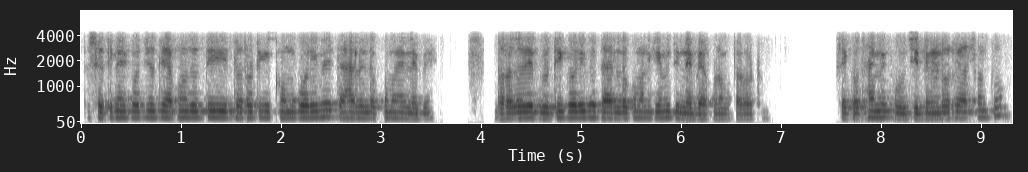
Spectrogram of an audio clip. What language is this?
Odia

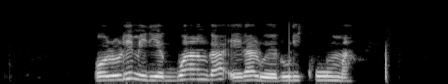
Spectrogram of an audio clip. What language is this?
Ganda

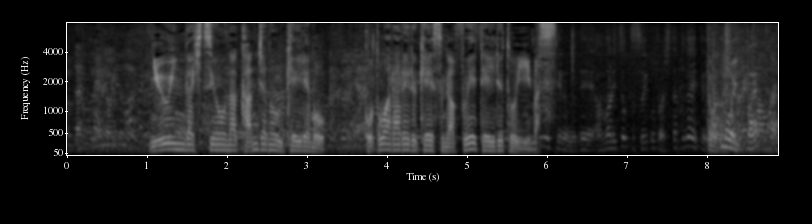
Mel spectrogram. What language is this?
Japanese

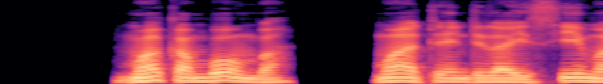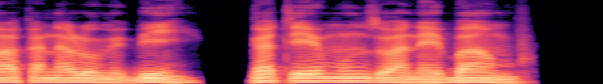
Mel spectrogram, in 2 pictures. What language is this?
Matengo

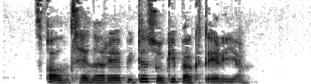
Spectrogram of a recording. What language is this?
Georgian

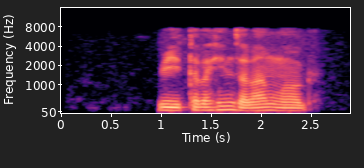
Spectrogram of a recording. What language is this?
Kinyarwanda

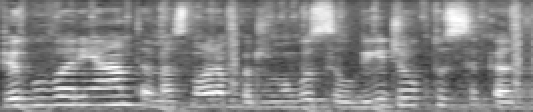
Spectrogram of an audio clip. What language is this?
Lithuanian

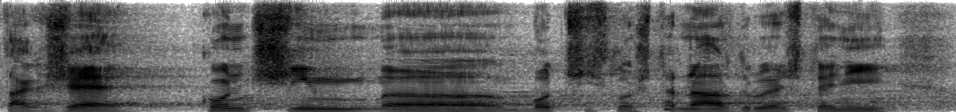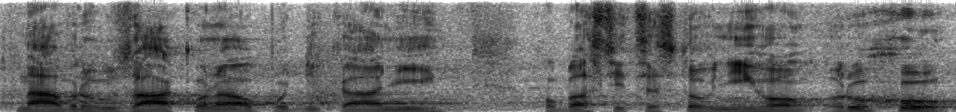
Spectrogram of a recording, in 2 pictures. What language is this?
Czech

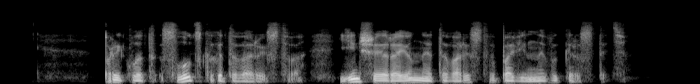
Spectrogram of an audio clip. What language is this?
Belarusian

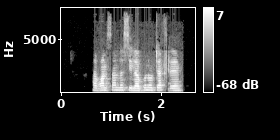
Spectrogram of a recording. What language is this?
Pashto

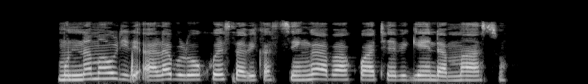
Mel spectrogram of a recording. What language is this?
Ganda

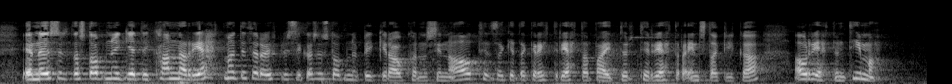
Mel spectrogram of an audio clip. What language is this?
Icelandic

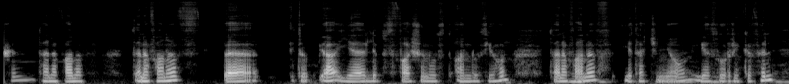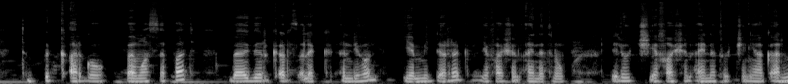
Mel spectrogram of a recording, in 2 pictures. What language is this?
Amharic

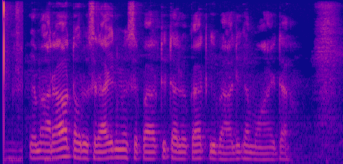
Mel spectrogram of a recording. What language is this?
Urdu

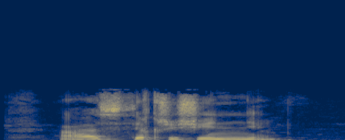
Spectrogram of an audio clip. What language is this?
Kabyle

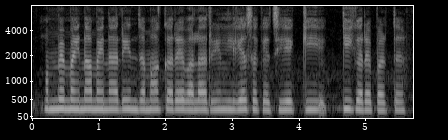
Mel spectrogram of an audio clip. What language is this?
Maithili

